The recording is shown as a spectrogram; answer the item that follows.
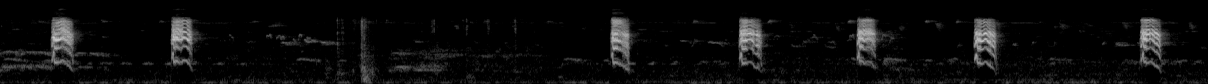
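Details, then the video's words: Long-tailed shrike, wild bird recorded as a lure for songbird keepers: loud, harsh, rasping single notes repeated about every one to one and a half seconds, separated by quiet pauses. "PANCINGAN CENDET GACOR SUARA BURUNG LIARAN"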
